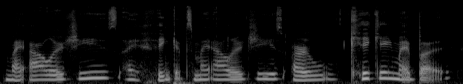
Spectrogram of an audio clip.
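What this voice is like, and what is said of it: Sick, hoarse voice being lost. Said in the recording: “I'm pretty sick right now. I am losing my voice. ... My nose, my throat, I'm coughing.”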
